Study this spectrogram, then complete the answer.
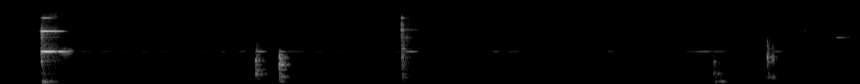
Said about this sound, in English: And as you listen to the sound of the chime, bring your focus back into the room.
